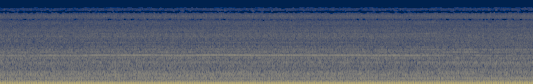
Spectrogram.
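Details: Toyota Tacoma at idle after replacing a seized fan clutch and tightening the belt: steady, low, even hum with no belt squeak or knock. Engine running healthy.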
